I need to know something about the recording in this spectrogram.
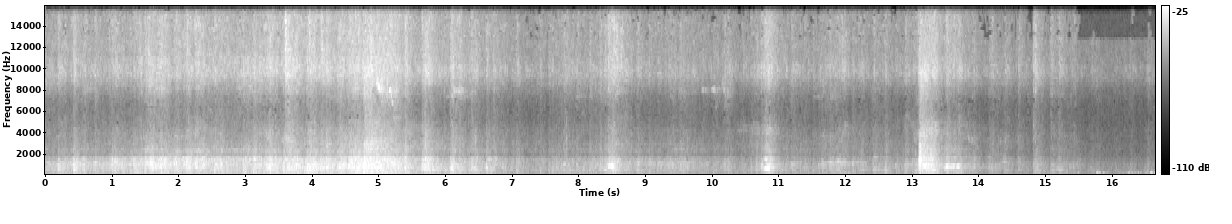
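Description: Wind rustles the leaves of trees outdoors.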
